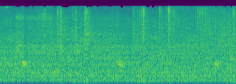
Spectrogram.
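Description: Steady mechanical hum of O gauge model trains running, with a faint click about every two seconds.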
